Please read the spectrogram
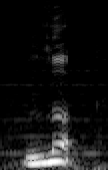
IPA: luk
